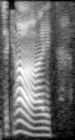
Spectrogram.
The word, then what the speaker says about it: Takei: In addition to making a dig at Shatner for drinking too much, Takei also joked about Shatner's rumored toupee, noting that toupee and Takei rhyme, if you pronounce them correctly.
